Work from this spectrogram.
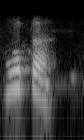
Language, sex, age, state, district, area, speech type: Nepali, female, 45-60, West Bengal, Kalimpong, rural, conversation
